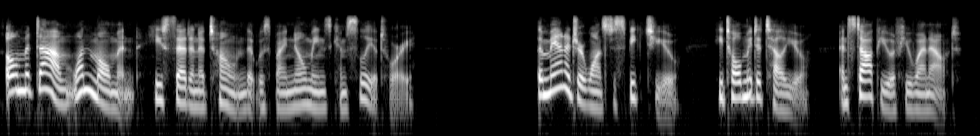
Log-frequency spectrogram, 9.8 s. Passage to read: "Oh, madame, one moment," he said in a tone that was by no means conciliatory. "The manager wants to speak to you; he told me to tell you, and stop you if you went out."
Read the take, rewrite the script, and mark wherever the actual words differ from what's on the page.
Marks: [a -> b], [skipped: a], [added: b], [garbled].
"Oh, madame, one moment," he said in a tone that was by no means conciliatory. "The manager wants to speak to you; he told me to tell you, and stop you if you went out."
